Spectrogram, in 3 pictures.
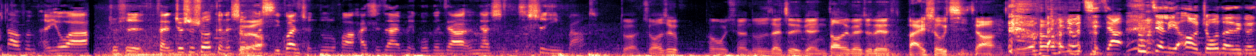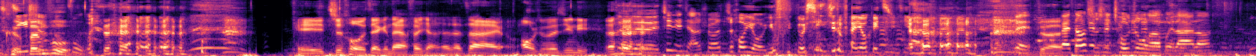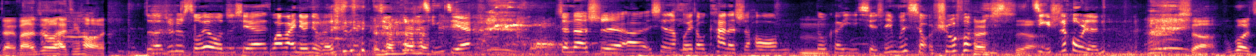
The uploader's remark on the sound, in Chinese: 户外录音，稍有杂音，多谢谅解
